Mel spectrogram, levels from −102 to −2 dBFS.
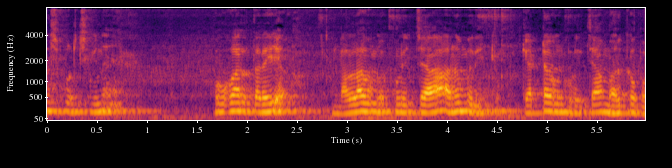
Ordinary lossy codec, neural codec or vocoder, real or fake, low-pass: none; codec, 16 kHz, 16 kbps, FunCodec, trained on LibriTTS, 50 frames a second; fake; none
